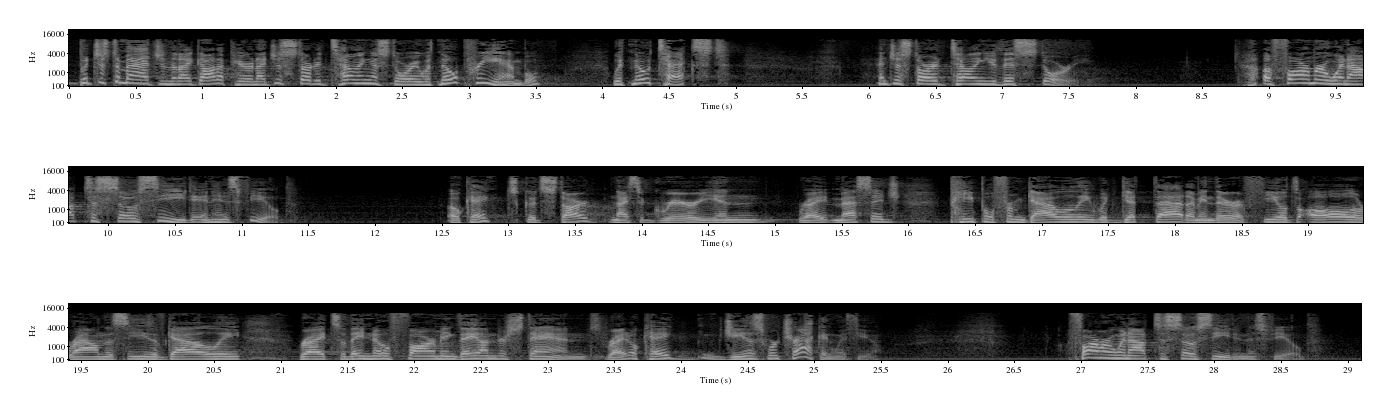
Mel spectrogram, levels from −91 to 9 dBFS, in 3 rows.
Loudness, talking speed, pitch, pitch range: -29 LUFS, 180 wpm, 180 Hz, 160-215 Hz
